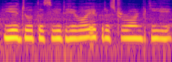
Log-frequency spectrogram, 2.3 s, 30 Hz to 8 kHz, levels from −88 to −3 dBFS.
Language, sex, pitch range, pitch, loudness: Hindi, female, 255-265 Hz, 260 Hz, -14 LUFS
